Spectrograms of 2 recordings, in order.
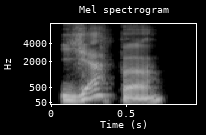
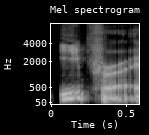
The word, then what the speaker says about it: Ypres: I went to Yeppe, or Ypres if you prefer, or Wipers if you want the British pronunciation, and it was a horrible place.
